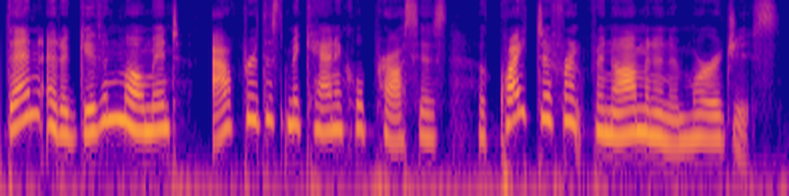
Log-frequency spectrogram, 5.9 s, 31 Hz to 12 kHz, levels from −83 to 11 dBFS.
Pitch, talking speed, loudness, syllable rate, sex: 240 Hz, 140 wpm, -20 LUFS, 5.4 syllables/s, female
